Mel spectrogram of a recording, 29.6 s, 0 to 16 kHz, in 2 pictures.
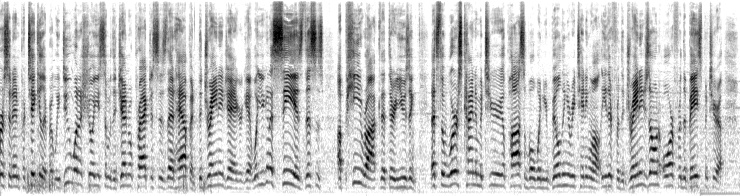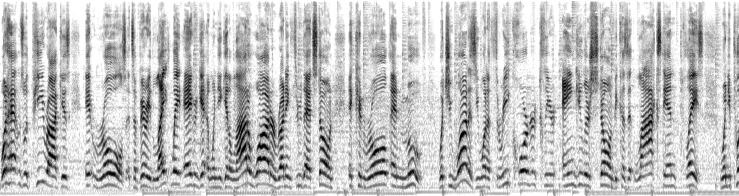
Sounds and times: Music: 0.0 - 29.5
Speech: 0.0 - 29.5.

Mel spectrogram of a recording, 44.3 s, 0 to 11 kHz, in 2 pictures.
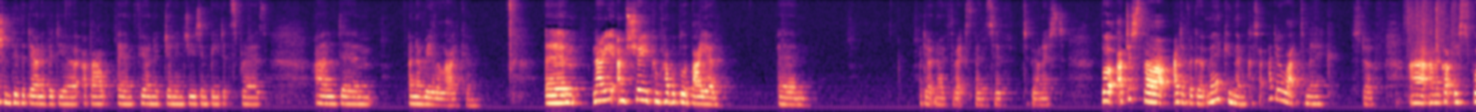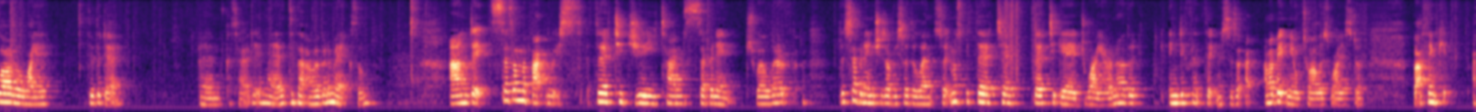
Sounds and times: Speech: 0.0 - 4.1, 4.7 - 7.3, 8.2 - 10.9, 11.6 - 12.2, 13.8 - 16.0, 16.6 - 24.1, 25.1 - 27.8, 28.9 - 42.7, 43.3 - 44.2.

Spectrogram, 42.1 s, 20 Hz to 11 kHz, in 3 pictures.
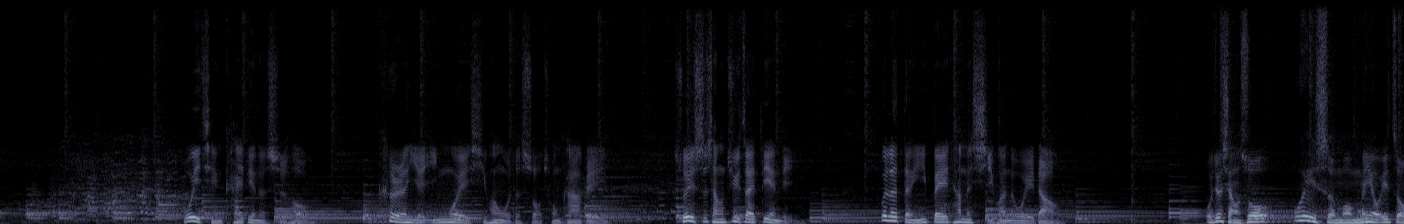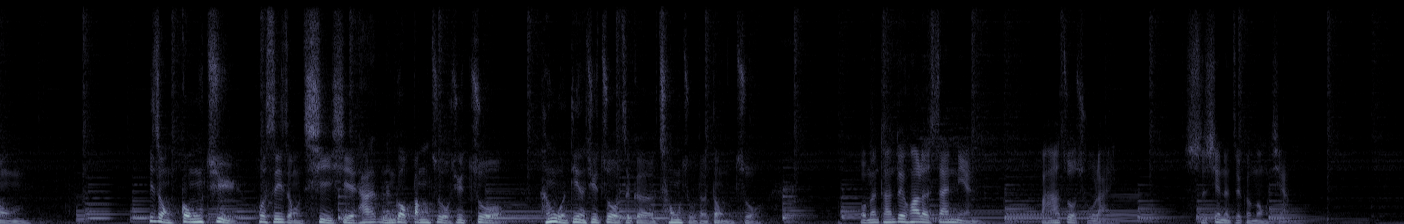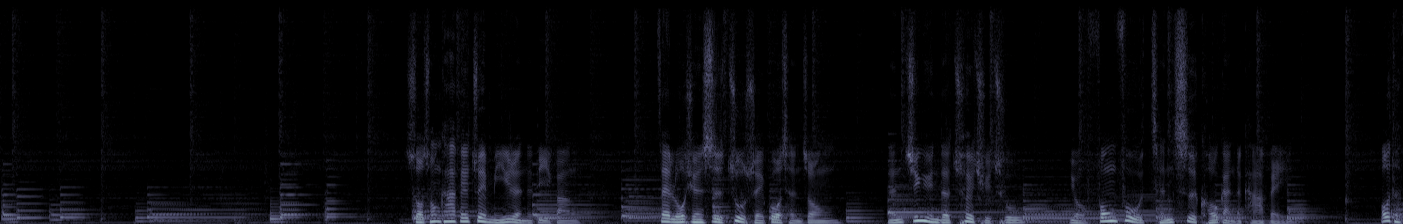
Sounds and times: Music: 0.0 - 42.1
Speech: 0.6 - 3.2, 3.8 - 8.0, 8.8 - 10.7, 12.0 - 14.4, 15.5 - 21.7, 22.6 - 25.2, 25.9 - 27.1, 32.1 - 33.9, 34.7 - 41.0, 41.9 - 42.1.

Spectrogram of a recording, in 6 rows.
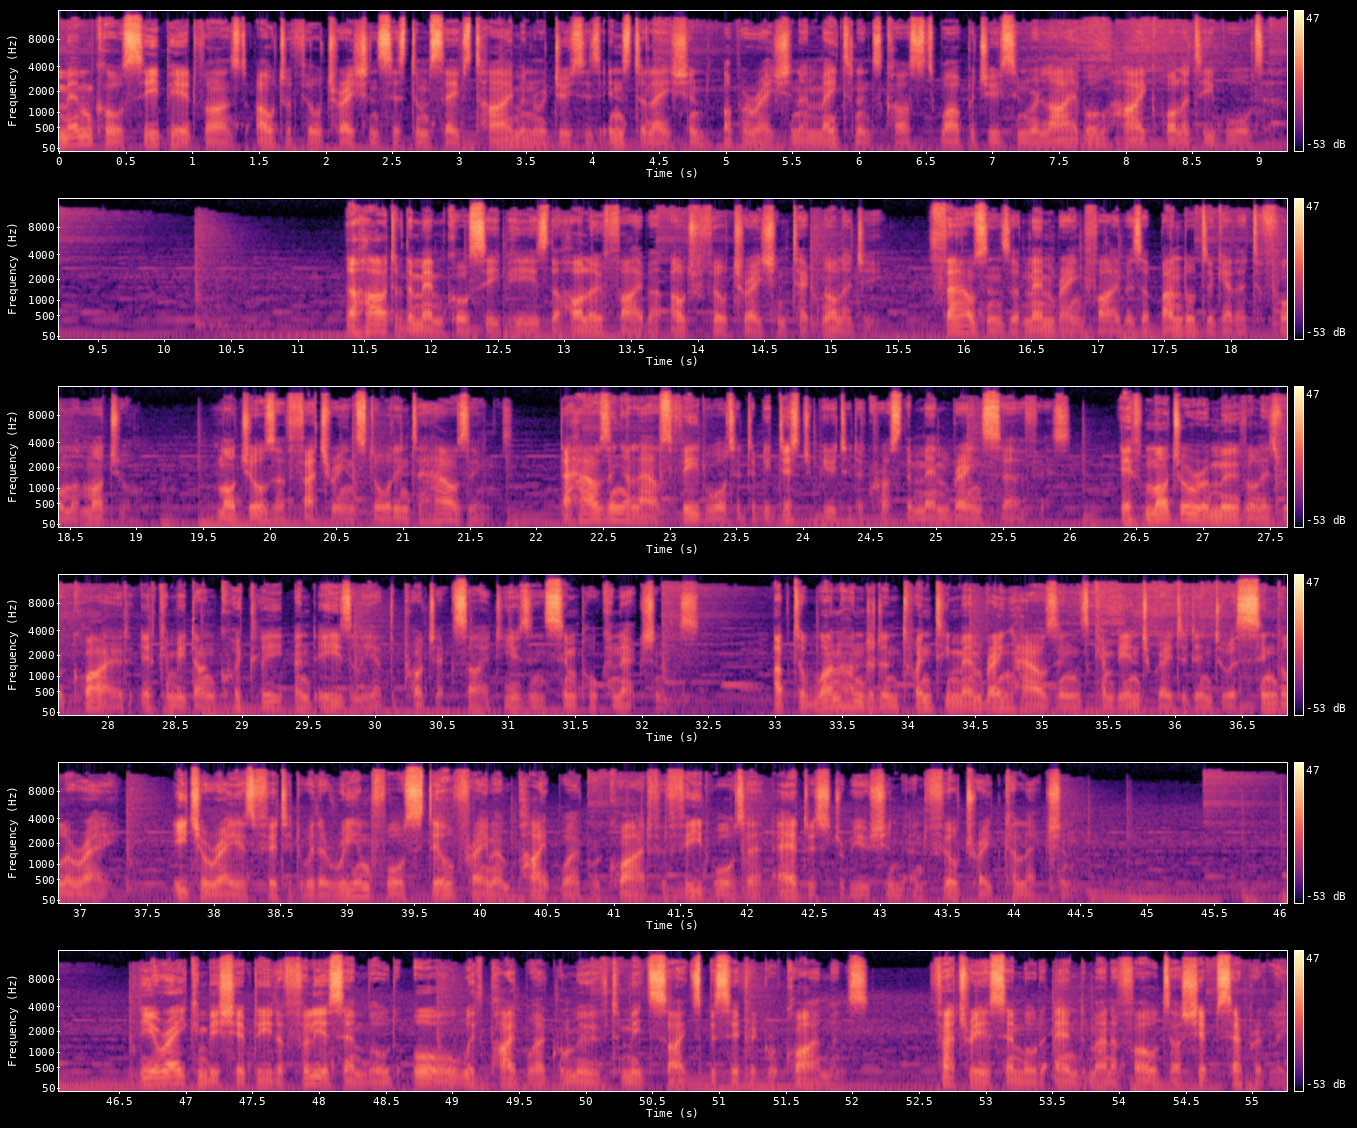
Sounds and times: Speech: 0.0 - 9.2, 11.4 - 19.0, 19.6 - 44.5, 46.6 - 55.2
Music: 0.0 - 55.2.

